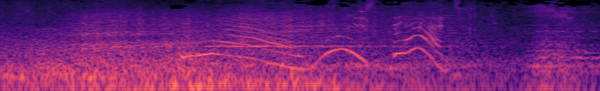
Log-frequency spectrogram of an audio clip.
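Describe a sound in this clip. A huge creature cries out overhead with a wavering, rising and falling call.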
